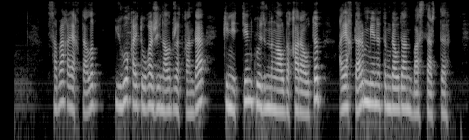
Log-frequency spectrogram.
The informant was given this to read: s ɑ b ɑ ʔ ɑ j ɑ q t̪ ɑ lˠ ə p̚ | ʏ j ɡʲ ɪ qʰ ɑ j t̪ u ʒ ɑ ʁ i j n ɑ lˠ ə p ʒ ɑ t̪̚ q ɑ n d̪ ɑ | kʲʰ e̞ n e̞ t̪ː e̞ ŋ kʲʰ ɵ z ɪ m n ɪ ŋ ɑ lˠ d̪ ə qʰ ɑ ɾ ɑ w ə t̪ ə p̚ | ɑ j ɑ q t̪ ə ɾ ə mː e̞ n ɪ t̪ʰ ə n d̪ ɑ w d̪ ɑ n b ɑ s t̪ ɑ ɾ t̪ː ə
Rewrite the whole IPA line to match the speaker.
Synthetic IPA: s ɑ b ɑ q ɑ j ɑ q t̪ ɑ lˠ ə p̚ | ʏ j ɡʲ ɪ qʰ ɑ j t̪ u ʁ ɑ ʒ i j n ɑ lˠ ə p ʒ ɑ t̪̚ q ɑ n d̪ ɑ | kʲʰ e̞ n e̞ t̪ː e̞ ŋ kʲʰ ɵ z ɪ m n ɪ ŋ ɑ lˠ d̪ ə qʰ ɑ ɾ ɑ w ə t̪ ə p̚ | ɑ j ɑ q t̪ ɑ ɾ ə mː e̞ n ɪ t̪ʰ ə ɴ d̪ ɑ w d̪ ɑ n b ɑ s t̪ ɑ ɾ t̪ː ə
